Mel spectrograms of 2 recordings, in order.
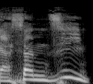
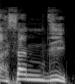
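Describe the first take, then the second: First: Samedi said as samedzi; Quebec D. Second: Samedi with a bare D; non-Quebec D. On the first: Showing the local way, samedi as samedzi. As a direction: slip a z into the end of samedi, samedzi. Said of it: "on ajoute un Z". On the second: Showing the wrong way, samedi with plain D. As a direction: say samedi with no z after the D. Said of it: "pas à samedi". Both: Shown as a demonstration.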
